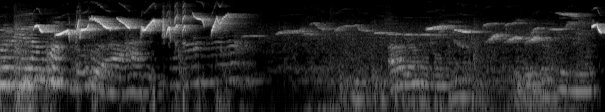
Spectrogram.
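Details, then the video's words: Afternoon lure song of an Oriental magpie-robin meant to provoke rivals: a fast burst of high, zigzagging whistled notes, then a short pause and softer sustained whistles with chattering underneath. "Pancingan Terjitu burung kacer di sore hari"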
